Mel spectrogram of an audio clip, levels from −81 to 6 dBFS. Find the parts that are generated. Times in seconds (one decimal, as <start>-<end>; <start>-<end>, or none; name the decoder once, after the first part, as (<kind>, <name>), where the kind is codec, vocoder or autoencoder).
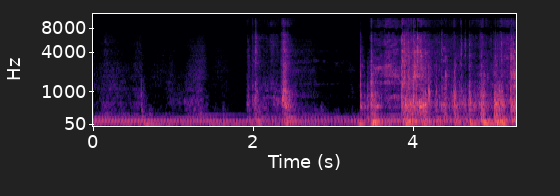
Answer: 0.8-3.4 (autoencoder, DAC-VAE)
